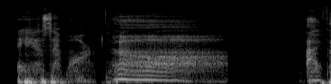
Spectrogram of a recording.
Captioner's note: gasping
